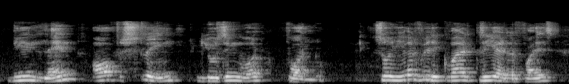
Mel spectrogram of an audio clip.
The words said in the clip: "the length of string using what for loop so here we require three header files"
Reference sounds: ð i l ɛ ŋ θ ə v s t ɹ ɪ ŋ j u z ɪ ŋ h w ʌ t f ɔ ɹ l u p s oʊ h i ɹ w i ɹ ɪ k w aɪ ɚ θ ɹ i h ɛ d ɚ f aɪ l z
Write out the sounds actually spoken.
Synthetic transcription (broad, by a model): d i l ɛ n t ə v s t ɹ ɪ ŋ j u z ɪ ŋ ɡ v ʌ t f ɔ ɹ n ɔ s oʊ h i ɹ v i ɹ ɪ k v aɪ ɚ t ɹ i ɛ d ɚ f aɪ l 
